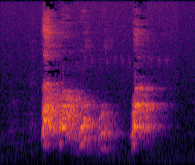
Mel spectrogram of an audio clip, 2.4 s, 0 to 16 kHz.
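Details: Little Papillon dog at home giving a long, drawn-out, harsh bark followed closely by a shorter one, loud and close, recorded in stereo on an Olympus LS-11.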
